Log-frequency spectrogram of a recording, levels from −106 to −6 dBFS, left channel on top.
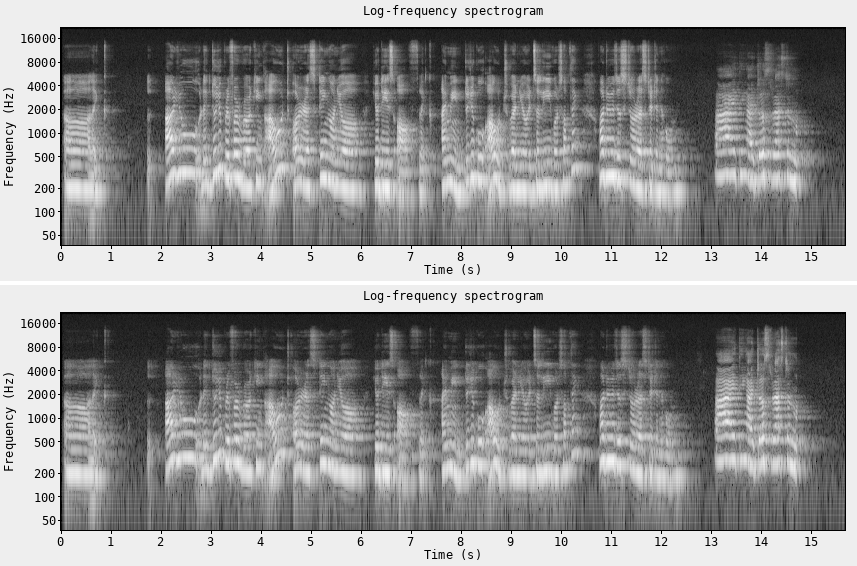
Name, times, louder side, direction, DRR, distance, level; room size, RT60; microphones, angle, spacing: voice 1, 0.0-0.9 1.7-12.5, left 2 dB, 75° left, 1.3 m, -21 dB
voice 2, 13.1-14.7, right 3 dB, 75° right, 1.6 m, -20 dB
14.5 x 10.5 x 9.1 m
head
